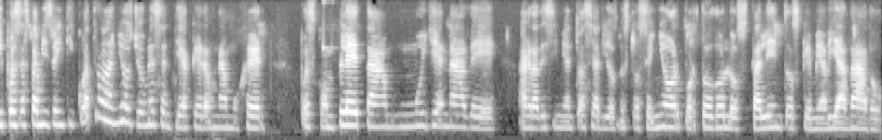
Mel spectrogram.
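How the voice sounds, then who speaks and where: A woman with a fairly high pitch speaks in a normal speaking voice at a fairly slow pace, her intonation fairly even. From Mexico City. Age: 50s. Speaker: therapist. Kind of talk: interview testimony.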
